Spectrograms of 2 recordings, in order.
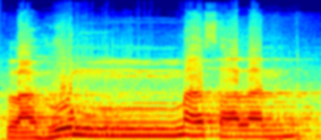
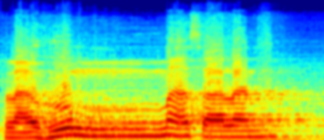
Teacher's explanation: ada huruf mim sukun bertemu dengan huruf mim, maka disebut idgham mislain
